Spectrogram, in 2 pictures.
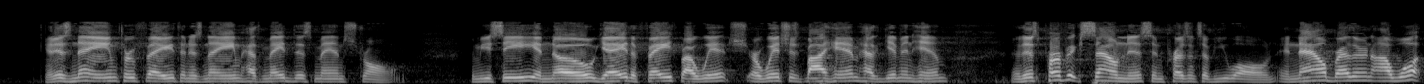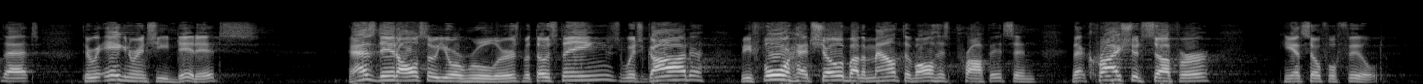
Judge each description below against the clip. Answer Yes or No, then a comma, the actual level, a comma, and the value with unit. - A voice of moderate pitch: Yes, medium, 150 Hz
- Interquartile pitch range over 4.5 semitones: No, average, 3.0 semitones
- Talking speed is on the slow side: No, average, 165 wpm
